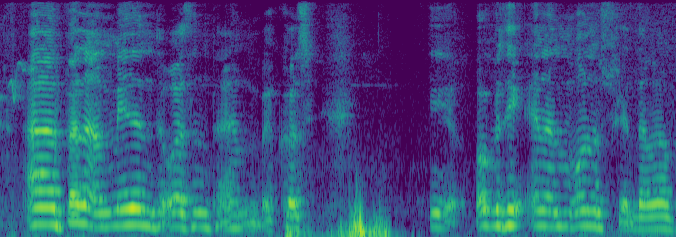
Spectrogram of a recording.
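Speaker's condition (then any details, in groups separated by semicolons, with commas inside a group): Cerebral palsy; speech difficulty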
